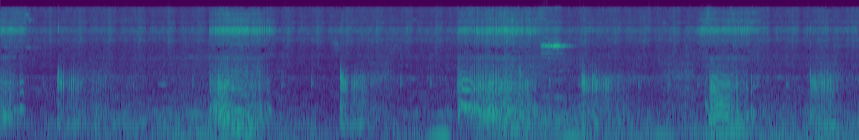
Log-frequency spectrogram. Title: POGO IN A DEEP SLEEP 💤💤 SNORING HARD #pug #doglover #dogs #snoring #puglovers #deepsleep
